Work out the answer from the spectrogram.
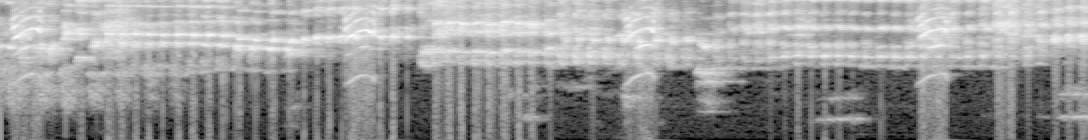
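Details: Olive-backed sunbird (konin) in long chattering 'ngekek' song style, delivered vigorously: continuous dense high-pitched twittering with rapid ticking pulses and brief whistled sweeps, scarcely pausing over eight seconds.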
